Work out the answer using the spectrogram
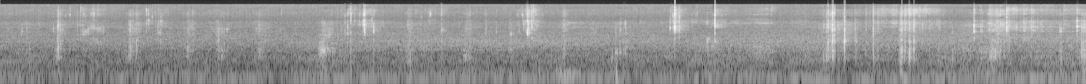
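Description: Close-miked crunching and chewing of a mouthful of sesame seeds mixed with passion fruit, irregular crisp crunches, loudest about eight to nine seconds in.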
